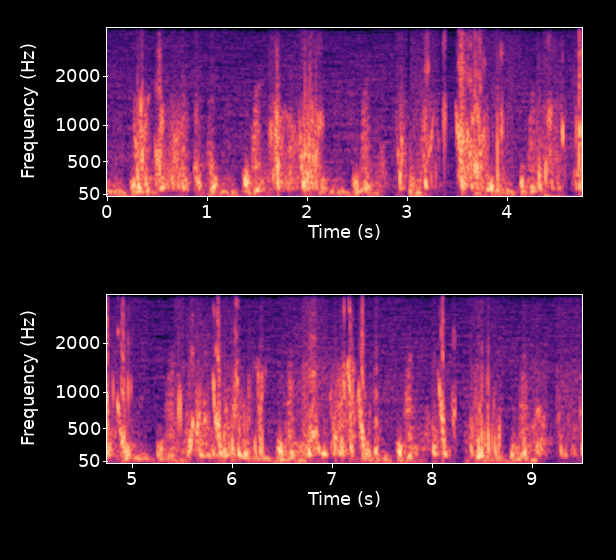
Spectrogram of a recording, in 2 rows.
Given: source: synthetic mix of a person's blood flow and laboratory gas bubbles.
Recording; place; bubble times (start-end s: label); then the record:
Doppler ultrasound of blood flow; precordium
0.26-0.43 s: bubbles
0.47-0.81 s: bubbles
0.86-0.95 s: bubbles
1.02-1.07 s: bubbles
1.60-2.17 s: bubbles
2.88-3.03 s: bubbles
3.12-3.32 s: bubbles
3.35-3.39 s: bubbles
3.47-3.79 s: bubbles
3.87-3.99 s: bubbles
4.28-4.59 s: bubbles
4.66-5.00 s: bubbles
5.42-6.34 s: bubbles
6.65-7.50 s: bubbles
7.98-8.25 s: bubbles
8.36-8.71 s: bubbles
8.88-9.15 s: bubbles
9.22-9.51 s: bubbles
From the record:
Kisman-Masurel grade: 343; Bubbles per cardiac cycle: rolling drumbeat, 9 or more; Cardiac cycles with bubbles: 100%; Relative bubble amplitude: loud (0.450 to 0.775); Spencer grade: 3 (all of the cardiac periods contain showers or single bubble signals, but not dominating or overriding the cardiac motion signals); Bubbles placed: only in the low amplitude regions of the cardiac cycle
